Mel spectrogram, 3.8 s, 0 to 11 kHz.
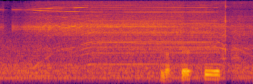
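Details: Milwaukee M12FDGA angled die grinder after switch teardown and repair, run at low speed: high, steady motor whine that rises slightly and holds even, no rattle or catching; grinder healthy.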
